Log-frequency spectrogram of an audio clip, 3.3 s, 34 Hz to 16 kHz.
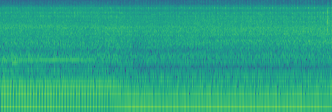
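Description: A John Deere 5045D 4WD tractor engine runs close by with a steady low diesel idle and throb, strongest in the first second, then continuing as an even rumble, working a 9-tine cultivator in a coconut grove.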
